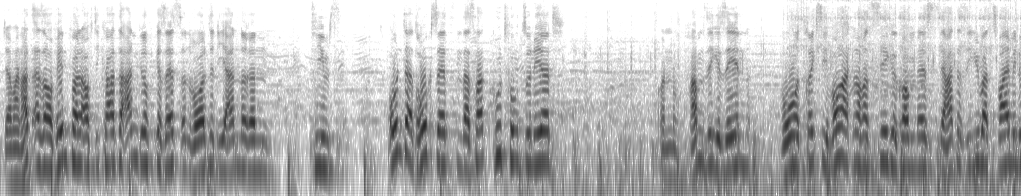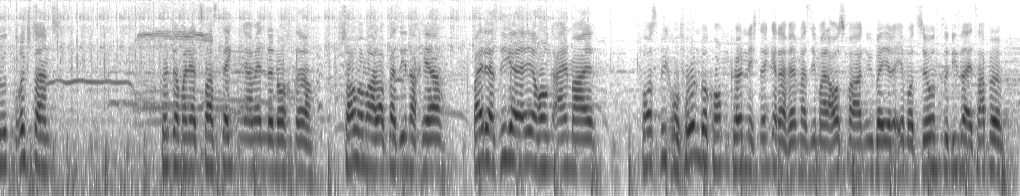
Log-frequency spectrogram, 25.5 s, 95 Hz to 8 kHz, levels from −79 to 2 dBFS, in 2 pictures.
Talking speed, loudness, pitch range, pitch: 190 wpm, -22 LUFS, 170-195 Hz, 180 Hz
